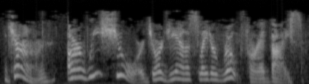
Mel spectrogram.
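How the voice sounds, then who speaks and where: A woman's voice: on the high side, huge pitch swings, slow pace, husky, heavily acted. An actress playing a concerned, inquisitive woman, a detective's confidante, in a 1970s radio drama on a dull old recording. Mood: concerned, curious. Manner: inquisitive, earnest.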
